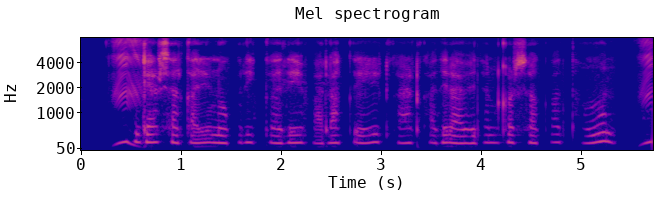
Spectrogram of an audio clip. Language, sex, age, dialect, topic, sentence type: Bhojpuri, female, 18-24, Western, banking, question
